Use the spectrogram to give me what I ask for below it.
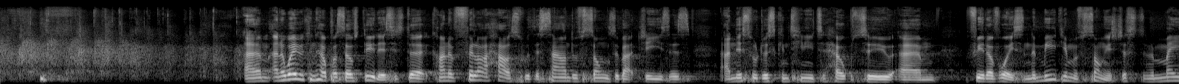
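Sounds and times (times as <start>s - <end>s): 
round of applause: 0.0s - 2.7s
speech: 2.5s - 11.7s.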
